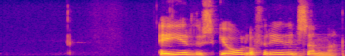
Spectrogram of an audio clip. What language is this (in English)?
Icelandic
